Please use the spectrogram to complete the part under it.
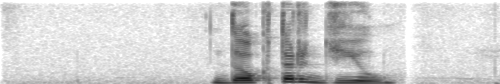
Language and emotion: Russian, neutral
